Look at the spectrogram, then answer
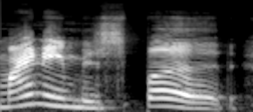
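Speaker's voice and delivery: put-on slow, loud old man, Kentucky accent. Retelling answering the anime boys in-game: imitating an old man from Kentucky. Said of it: "Why does Spud sound like an old man from Kentucky?".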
